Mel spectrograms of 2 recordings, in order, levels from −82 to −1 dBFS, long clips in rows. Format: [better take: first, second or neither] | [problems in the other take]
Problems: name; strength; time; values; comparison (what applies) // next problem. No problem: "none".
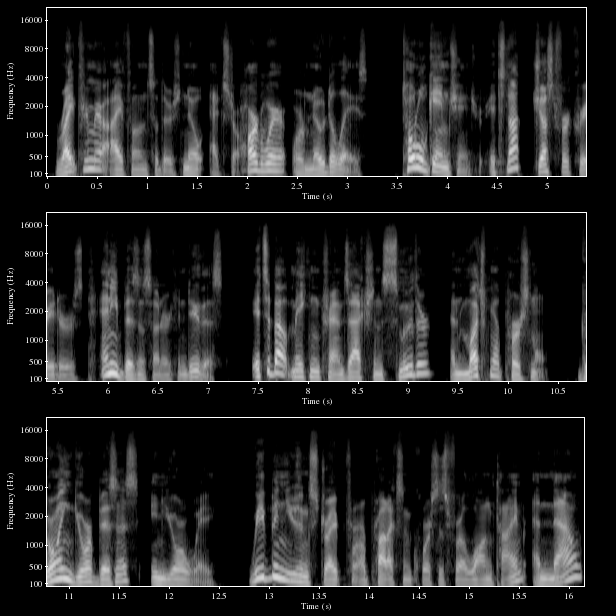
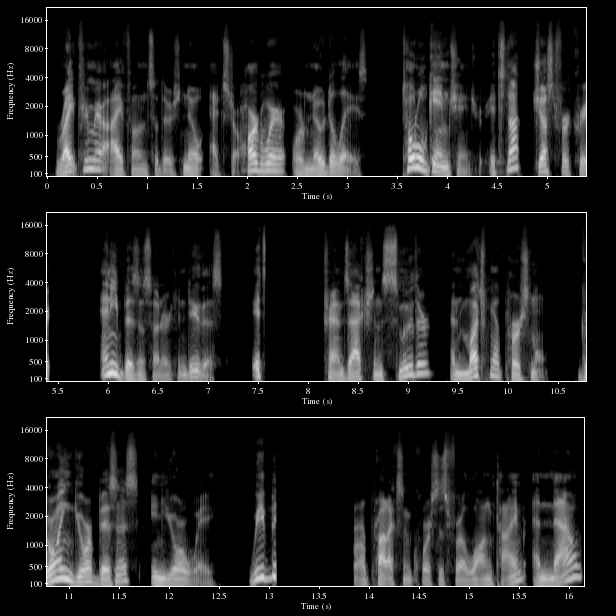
first | audio cutting out; at 5.5 s for 0.5 s, at 7.5 s for 0.5 s and at 13 s for 1 s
